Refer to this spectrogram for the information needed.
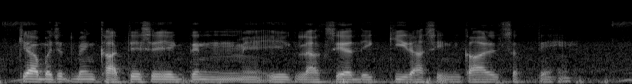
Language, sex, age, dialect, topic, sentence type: Hindi, male, 18-24, Kanauji Braj Bhasha, banking, question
